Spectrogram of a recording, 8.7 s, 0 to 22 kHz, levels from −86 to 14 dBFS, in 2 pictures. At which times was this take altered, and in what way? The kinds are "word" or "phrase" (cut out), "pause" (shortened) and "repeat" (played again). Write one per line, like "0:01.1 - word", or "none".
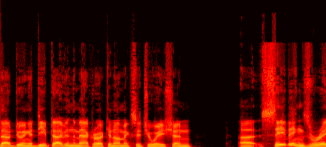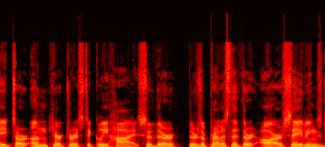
0:06.8 - pause

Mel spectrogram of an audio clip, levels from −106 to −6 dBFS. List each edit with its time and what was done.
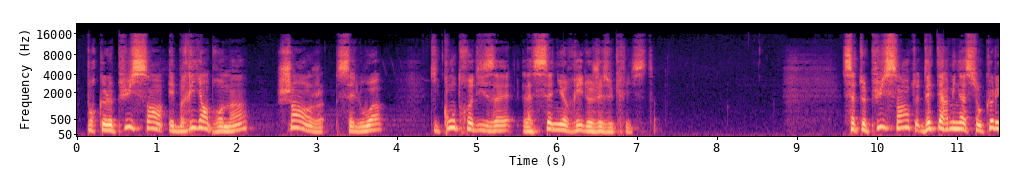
0:01.7 - word

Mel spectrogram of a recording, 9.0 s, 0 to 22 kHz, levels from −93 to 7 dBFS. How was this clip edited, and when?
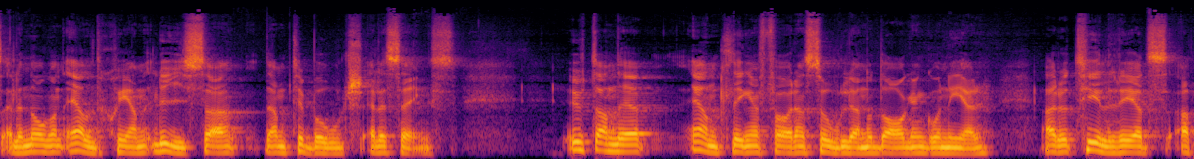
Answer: none

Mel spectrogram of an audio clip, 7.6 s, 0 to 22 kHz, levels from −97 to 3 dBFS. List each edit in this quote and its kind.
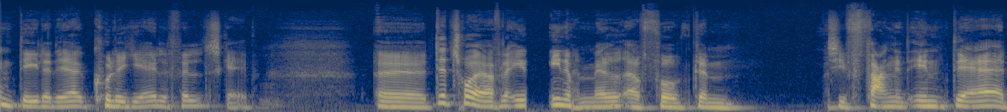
0:03.2 - word
0:03.9 - word
0:04.3 - word
0:06.2 - word

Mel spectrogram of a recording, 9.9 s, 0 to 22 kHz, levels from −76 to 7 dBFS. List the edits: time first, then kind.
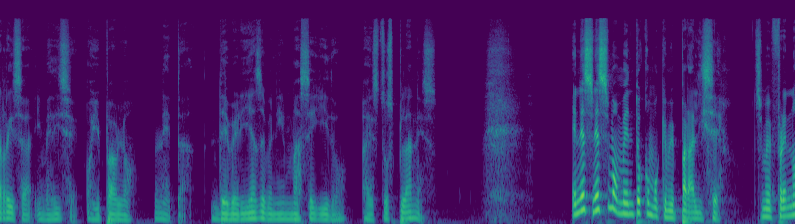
0:01.0 - pause
0:01.9 - word
0:04.4 - pause
0:07.4 - repeat

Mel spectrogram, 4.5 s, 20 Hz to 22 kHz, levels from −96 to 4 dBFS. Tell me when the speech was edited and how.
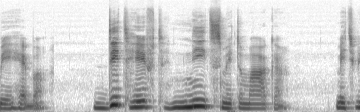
0:02.9 - word

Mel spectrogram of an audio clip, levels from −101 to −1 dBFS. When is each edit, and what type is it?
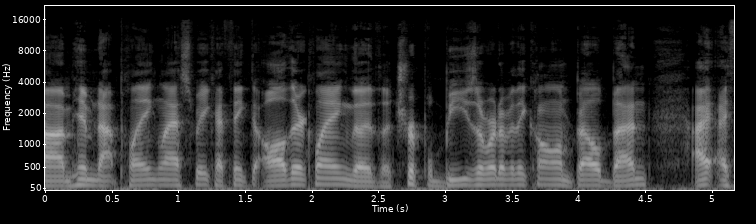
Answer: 0:02.0 - phrase
0:02.5 - word
0:04.0 - word

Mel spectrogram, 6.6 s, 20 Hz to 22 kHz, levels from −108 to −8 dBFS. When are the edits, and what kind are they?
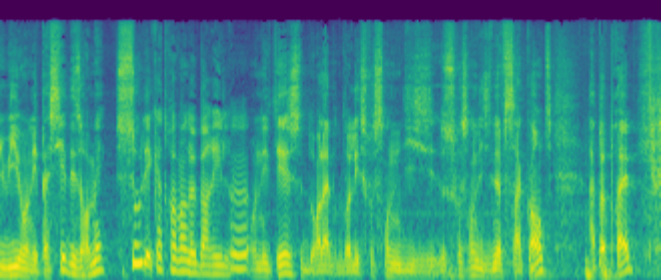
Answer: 0:01.9 - word
0:03.3 - word

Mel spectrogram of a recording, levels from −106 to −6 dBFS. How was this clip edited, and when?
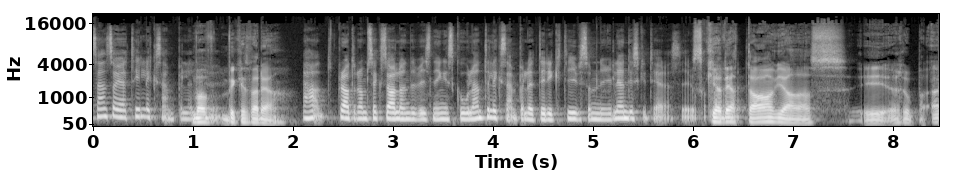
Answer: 0:02.0 - pause

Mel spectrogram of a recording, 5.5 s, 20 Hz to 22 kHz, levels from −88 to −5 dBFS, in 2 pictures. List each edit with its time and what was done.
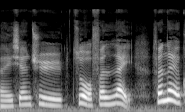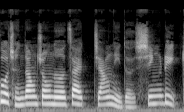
0:01.0 - pause

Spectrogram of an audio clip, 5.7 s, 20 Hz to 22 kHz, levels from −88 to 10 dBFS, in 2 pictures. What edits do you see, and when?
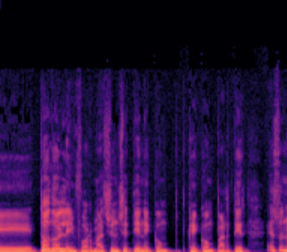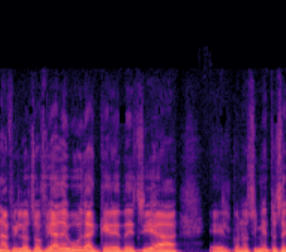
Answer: none

